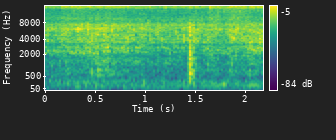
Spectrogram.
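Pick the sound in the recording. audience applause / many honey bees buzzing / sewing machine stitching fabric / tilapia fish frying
tilapia fish frying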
